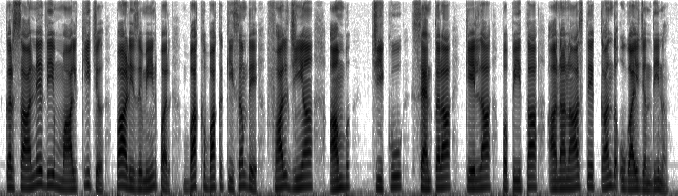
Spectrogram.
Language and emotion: Dogri, neutral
